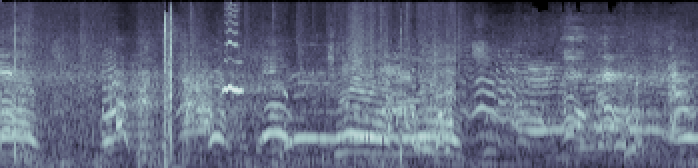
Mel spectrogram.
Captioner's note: balloon pops; campers screaming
